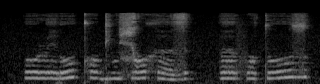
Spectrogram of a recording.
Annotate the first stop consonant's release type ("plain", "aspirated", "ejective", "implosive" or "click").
aspirated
